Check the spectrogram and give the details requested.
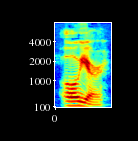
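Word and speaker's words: O'er: And Oyer. I think I'm pronouncing that right. It's Celtic. Yeah, Oyer, like 302. It's like yeah? It's like over, but without the V.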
